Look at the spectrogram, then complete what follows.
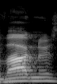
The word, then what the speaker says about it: Wagner: The Wagner, the Wagners, them brothers. Both of them. Yeah. What? How you pronounce it?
